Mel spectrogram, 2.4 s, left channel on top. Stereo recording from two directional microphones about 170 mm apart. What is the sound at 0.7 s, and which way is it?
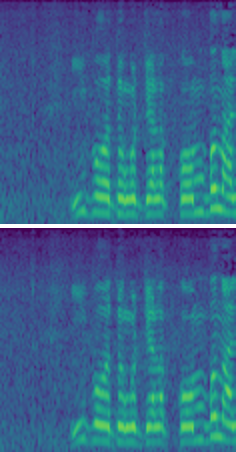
Speech, 15° left (ahead or behind).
